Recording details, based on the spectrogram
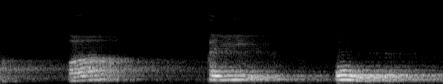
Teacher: Bagian paling belakang lidah yang bertemu dengan langit-langit lunak, ya, atau anak tekak, ya, adalah tempat keluarnya huruf qaf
